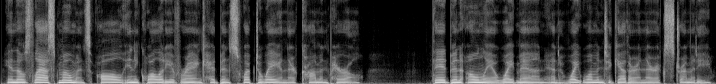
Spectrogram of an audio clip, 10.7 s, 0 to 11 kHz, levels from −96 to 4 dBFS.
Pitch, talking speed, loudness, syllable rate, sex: 190 Hz, 170 wpm, -16 LUFS, 5.2 syllables/s, female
